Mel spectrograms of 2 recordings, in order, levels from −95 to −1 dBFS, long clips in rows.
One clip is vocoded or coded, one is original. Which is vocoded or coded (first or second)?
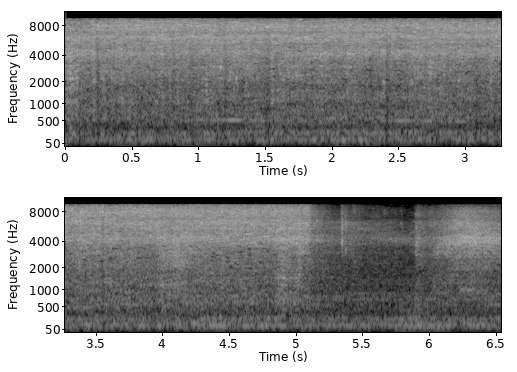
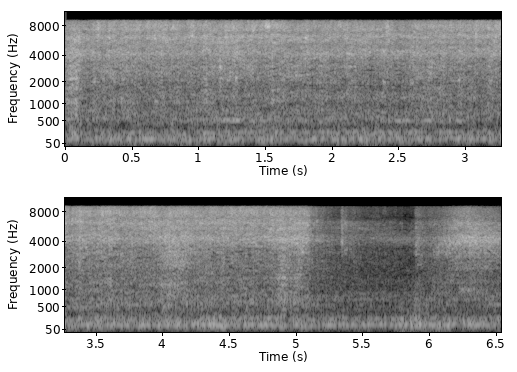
second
